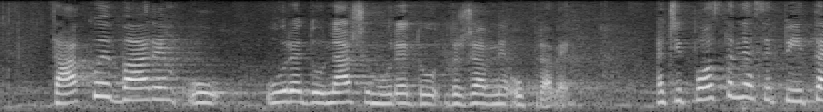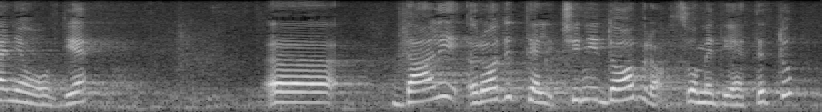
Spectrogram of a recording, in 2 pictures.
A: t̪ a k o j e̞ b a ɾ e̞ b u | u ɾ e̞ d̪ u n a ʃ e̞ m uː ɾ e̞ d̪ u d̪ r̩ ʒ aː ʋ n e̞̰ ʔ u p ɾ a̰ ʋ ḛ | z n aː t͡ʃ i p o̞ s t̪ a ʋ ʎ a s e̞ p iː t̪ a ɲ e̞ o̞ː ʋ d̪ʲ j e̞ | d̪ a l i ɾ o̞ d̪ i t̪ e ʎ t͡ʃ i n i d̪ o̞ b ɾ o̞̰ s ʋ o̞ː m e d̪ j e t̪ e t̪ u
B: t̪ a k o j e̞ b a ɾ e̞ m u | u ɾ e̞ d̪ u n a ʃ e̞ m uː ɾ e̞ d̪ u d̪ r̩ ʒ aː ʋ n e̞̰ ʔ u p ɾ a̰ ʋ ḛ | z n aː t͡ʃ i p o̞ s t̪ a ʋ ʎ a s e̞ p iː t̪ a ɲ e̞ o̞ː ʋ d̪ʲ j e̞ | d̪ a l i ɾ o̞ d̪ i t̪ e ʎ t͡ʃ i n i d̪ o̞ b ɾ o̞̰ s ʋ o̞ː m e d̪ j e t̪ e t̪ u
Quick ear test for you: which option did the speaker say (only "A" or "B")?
B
